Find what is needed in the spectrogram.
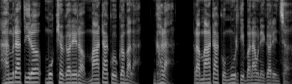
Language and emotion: Nepali, neutral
